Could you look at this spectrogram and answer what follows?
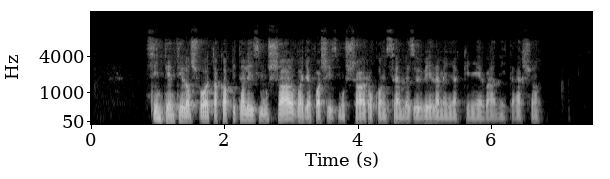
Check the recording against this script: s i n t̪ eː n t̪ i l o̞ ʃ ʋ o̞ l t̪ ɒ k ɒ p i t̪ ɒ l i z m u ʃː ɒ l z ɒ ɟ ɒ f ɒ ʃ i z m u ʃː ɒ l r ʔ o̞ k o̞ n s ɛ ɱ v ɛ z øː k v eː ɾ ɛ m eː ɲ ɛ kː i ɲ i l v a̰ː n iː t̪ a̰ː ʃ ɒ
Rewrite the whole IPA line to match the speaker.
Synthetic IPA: s i n t̪ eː n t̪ i l o̞ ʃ ʋ o̞ l t̪ ɒ k ɒ p i t̪ ɒ l i z m u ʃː ɒ l v ɒ ɟ ɒ f ɒ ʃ i z m u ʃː ɒ l r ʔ o̞ k o̞ n s ɛ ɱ v ɛ z øː v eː l ɛ m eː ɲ ɛ kː i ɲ i l v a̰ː n iː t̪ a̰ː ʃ ɒ

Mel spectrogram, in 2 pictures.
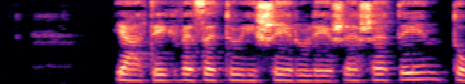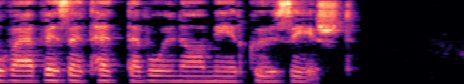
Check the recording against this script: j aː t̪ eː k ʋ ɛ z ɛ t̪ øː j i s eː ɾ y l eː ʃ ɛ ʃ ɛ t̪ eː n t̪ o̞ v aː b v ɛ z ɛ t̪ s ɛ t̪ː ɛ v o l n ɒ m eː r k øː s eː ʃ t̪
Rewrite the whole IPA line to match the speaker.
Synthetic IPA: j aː t̪ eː k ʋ ɛ z ɛ t̪ øː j i ʃ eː ɾ y l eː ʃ ɛ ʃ ɛ t̪ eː n t̪ o̞ v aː b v ɛ z ɛ t̪ h ɛ t̪ː ɛ v o l n ɒː m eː r k øː z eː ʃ t̪

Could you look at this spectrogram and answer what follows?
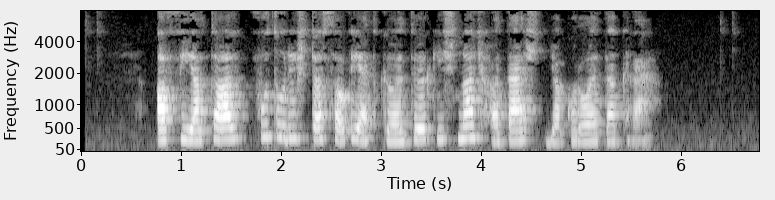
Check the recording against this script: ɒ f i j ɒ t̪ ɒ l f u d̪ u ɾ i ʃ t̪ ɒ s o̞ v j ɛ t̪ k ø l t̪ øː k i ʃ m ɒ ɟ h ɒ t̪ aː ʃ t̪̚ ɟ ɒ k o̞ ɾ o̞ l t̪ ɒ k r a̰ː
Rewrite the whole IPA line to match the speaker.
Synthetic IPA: ɒ f i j ɒ t̪ ɒ l f u t̪ u ɾ i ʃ t̪ ɒ s o̞ v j ɛ t̪ k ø l t̪ øː k i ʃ n ɒ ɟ h ɒ t̪ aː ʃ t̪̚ ɟ ɒ k o̞ ɾ o̞ l t̪ ɒ k r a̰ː

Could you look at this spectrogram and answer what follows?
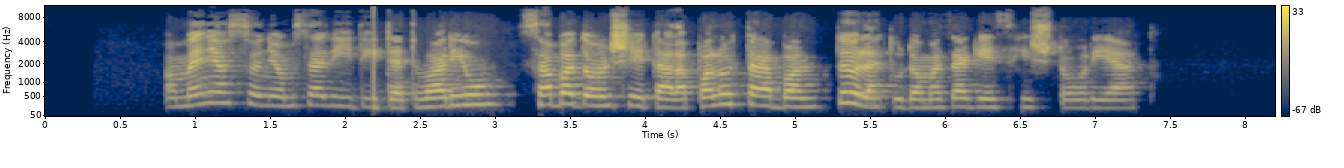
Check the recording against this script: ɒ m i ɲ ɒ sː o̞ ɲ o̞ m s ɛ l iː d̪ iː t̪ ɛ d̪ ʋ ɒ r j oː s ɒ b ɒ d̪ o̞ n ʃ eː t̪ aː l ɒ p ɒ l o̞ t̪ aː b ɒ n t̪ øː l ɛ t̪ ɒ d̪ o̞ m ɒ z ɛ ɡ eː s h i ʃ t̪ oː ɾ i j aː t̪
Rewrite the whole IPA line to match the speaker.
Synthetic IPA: ɒ m ɛ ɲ ɒ sː o̞ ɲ o̞ m s ɛ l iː d̪ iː t̪ ɛ t̪ ʋ ɒ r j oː s ɒ b ɒ d̪ o̞ n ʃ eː t̪ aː l ɒ p ɒ l o̞ t̪ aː b ɒ n t̪ øː l ɛ t̪ u d̪ o̞ m ɒ z ɛ ɡ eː s h i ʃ t̪ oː ɾ i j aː t̪

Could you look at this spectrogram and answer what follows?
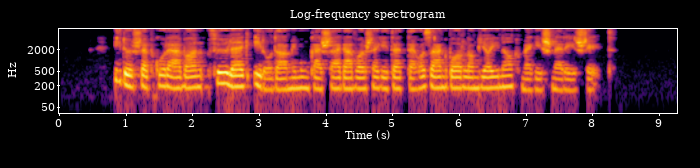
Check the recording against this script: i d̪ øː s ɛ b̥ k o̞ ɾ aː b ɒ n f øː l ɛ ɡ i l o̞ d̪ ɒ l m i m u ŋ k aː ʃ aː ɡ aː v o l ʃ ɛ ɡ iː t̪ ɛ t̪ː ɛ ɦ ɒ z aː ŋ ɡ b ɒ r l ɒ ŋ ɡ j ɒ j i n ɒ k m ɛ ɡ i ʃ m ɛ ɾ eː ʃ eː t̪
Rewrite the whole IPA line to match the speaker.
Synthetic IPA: i d̪ øː ʃ ɛ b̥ k o̞ ɾ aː b ɒ n f øː l ɛ ɡ i ɾ o̞ d̪ ɒ l m i m u ŋ k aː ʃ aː ɡ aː v ɒ l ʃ ɛ ɡ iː t̪ ɛ t̪ː ɛ ɦ ɒ z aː ŋ ɡ b ɒ r l ɒ ŋ ɡ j ɒ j i n ɒ k m ɛ ɡ i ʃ m ɛ ɾ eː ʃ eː t̪

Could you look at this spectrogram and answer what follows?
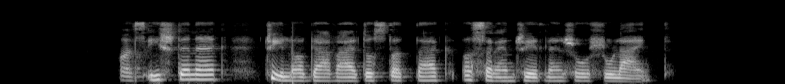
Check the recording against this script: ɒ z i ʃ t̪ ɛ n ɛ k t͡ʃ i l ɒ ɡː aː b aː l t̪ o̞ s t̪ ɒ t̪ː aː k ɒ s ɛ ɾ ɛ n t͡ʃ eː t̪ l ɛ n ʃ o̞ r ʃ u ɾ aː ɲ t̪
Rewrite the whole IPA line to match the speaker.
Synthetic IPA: ɒ z i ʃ t̪ ɛ n ɛ k t͡ʃ i lː ɒ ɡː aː v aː l t̪ o̞ s t̪ ɒ t̪ː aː k ɒ s ɛ ɾ ɛ n t͡ʃ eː t̪ l ɛ n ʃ o̞ r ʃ u l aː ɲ t̪

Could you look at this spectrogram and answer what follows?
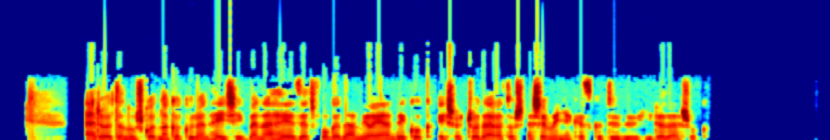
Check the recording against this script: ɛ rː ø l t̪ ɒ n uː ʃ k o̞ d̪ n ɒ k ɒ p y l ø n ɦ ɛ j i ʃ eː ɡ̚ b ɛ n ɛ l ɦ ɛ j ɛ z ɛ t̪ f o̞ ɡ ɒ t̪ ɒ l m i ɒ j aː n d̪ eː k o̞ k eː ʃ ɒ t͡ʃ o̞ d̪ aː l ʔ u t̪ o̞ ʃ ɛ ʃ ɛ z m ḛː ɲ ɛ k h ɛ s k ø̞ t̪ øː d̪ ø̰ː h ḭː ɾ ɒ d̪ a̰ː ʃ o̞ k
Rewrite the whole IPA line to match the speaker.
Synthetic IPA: ɛ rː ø l t̪ ɒ n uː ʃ k o̞ d̪ n ɒ k ɒ k y l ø n ɦ ɛ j i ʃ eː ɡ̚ b ɛ n ɛ l ɦ ɛ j ɛ z ɛ t̪ f o̞ ɡ ɒ d̪ ɒ l m i ɒ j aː n d̪ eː k o̞ k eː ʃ ɒ t͡ʃ o̞ d̪ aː l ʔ ɒ t̪ o̞ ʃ ɛ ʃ ɛ m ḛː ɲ ɛ k h ɛ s k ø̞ t̪ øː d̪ ø̰ː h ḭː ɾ ɒ d̪ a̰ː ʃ o̞ k

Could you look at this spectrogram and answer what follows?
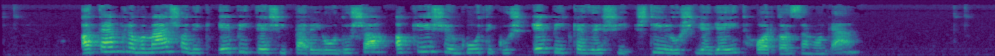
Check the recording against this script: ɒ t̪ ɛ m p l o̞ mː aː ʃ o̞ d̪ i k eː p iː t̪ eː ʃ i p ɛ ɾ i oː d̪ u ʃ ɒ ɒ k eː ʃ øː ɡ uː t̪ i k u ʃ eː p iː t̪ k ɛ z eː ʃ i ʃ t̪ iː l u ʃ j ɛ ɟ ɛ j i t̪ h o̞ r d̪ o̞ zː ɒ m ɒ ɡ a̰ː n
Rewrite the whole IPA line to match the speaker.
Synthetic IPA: ɒ t̪ ɛ m p l o̞ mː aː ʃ o̞ d̪ i k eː p iː t̪ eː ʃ i p ɛ ɾ i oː d̪ u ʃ ɒ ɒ k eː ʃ øː ɡ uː t̪ i k u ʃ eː p iː t̪ k ɛ z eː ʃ i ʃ t̪ iː l u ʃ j ɛ ɟ ɛ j i t̪ h o̞ r d̪ o̞ zː ɒ m ɒ ɡ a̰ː n

